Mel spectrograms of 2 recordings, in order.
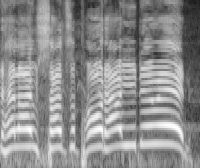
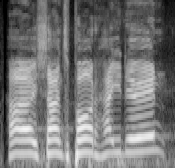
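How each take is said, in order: First: It is said loudly with high energy. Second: It is said with low energy.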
